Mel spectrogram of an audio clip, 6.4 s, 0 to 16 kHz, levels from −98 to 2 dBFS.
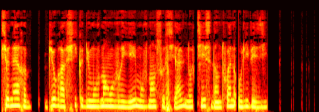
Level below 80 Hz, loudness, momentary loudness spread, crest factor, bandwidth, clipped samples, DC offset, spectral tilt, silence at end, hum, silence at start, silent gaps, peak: -42 dBFS; -15 LUFS; 7 LU; 14 dB; 11.5 kHz; under 0.1%; under 0.1%; -6 dB/octave; 1.05 s; none; 0.05 s; 0.71-0.89 s; -2 dBFS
